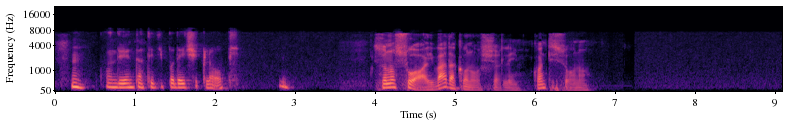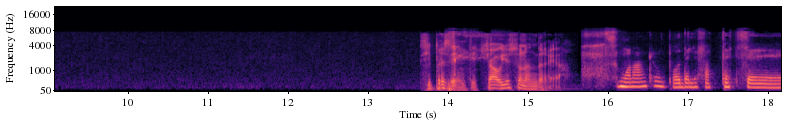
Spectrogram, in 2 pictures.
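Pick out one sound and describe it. A man talks calmly into a headset microphone, heard as on an online call.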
